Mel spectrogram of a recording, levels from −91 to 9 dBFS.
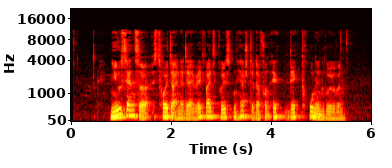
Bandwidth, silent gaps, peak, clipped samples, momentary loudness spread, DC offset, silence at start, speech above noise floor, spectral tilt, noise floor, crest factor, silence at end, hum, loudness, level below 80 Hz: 11.5 kHz; none; -2 dBFS; under 0.1%; 12 LU; under 0.1%; 0.8 s; 35 dB; -6.5 dB/octave; -56 dBFS; 20 dB; 0.5 s; none; -22 LUFS; -46 dBFS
